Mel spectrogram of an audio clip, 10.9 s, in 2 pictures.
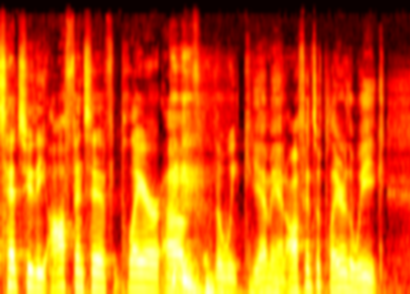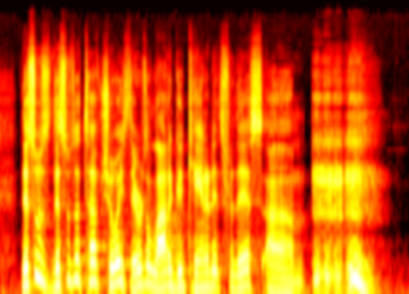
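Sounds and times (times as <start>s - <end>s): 
speech: 0.0s - 10.6s
throat clearing: 2.3s - 3.0s, 9.6s - 10.7s.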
